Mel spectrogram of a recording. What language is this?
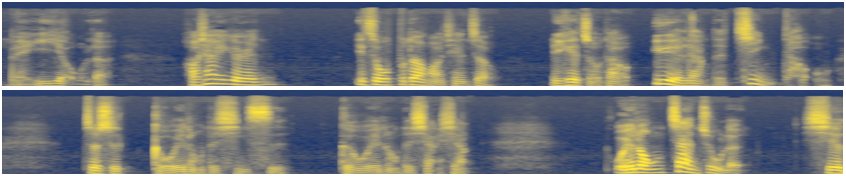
Chinese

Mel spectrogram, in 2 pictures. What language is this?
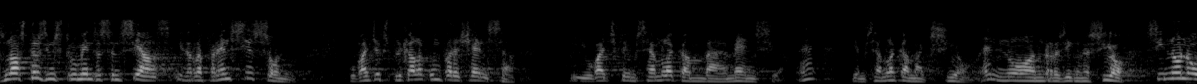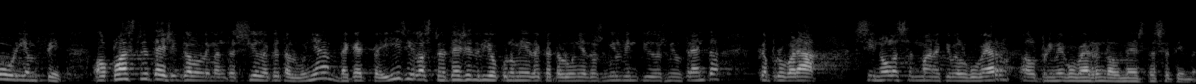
Catalan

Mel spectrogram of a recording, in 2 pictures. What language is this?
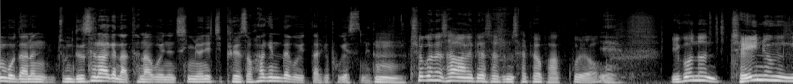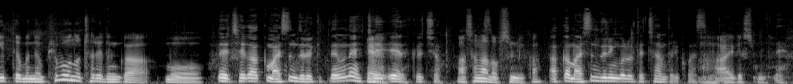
Korean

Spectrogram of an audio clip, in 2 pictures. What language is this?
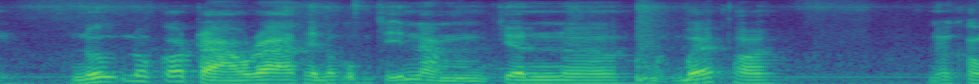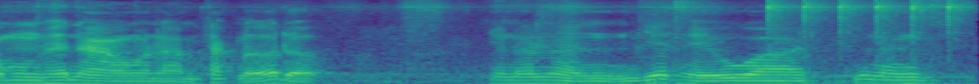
Vietnamese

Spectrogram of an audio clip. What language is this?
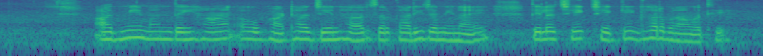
Chhattisgarhi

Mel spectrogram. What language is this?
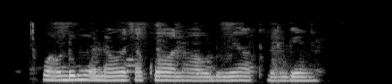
Swahili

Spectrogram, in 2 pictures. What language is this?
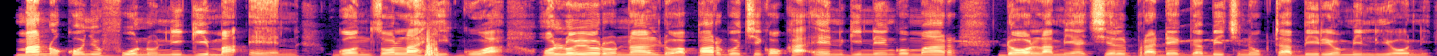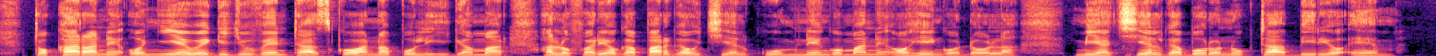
Luo (Kenya and Tanzania)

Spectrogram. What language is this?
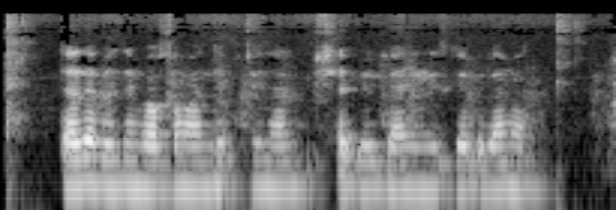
Uzbek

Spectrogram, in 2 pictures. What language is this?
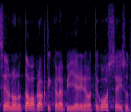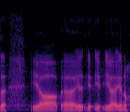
Estonian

